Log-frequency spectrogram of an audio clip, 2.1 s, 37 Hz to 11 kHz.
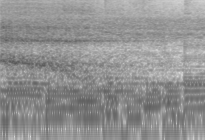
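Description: Death/thrash metal from a 1998 demo tape recording: distorted electric guitar playing sustained low chords, with a high note sliding down in pitch over the first second.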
